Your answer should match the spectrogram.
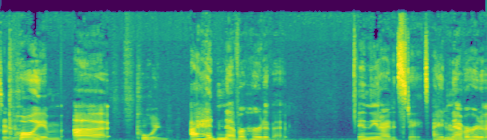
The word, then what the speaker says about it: Purim: I mean, events, so for example, I'm going to mispronounce it, but Purim? But I never can say It's okay. Purim.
